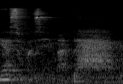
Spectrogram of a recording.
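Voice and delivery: soft, very quiet, barely voiced whisper. Retelling shaking a bag in front of the kids, whispered. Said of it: "and I'd whisper it".

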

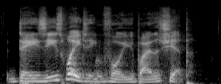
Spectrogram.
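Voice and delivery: plain reading voice

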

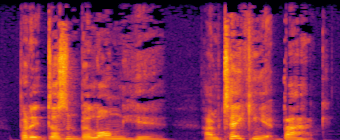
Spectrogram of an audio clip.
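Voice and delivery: ordinary delivery

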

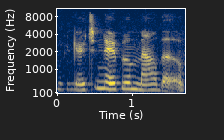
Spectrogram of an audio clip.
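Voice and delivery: clumsy, slow, bad put-on American accent. Planning a trip to malibu, speaker tries a bad put-on american accent. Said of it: "That was my attempt at an American accent, which sucks".

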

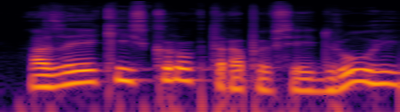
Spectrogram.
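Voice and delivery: plain

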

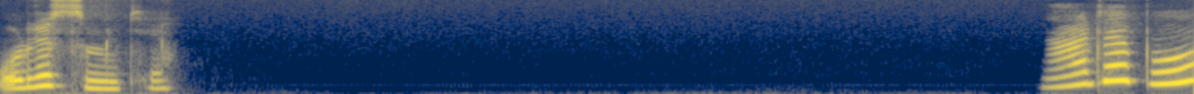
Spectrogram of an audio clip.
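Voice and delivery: nervous, scared, uncertain tone. Playing a scary game and talking to viewers, frightened. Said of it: "Arkadaşlar korktum".

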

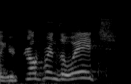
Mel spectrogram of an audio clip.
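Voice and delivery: high-pitched yell shouted in character voice. In a role-play scene, a player's character yells in character. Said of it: "And I'm gonna yell".

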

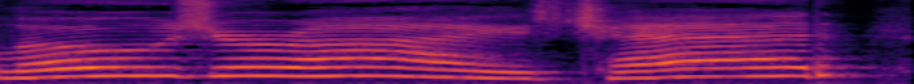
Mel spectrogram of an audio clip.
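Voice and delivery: gentle, soft, very slow, drawn-out murmur. Hypo, passing his wand before chad's eyes before an audience, speaks softly. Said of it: "Hypo said in a soft voice".

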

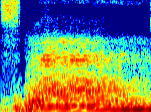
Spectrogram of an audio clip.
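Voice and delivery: low, loud monstrous voice.

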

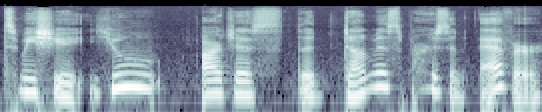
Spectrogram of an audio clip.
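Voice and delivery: calm, slow, gentle, sweet and easygoing tone. Showing that tone makes a difference, saying an insult: calm, nice tone insult. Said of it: "you could be talking to me calm like".

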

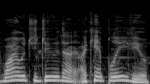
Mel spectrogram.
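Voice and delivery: freaked-out, panicky outburst. Retelling a close call in the game, imitating Livy freaked out. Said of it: "Livy gets all freaked out. She's like".

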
